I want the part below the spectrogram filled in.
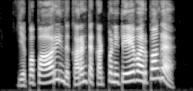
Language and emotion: Tamil, angry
